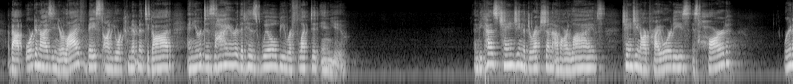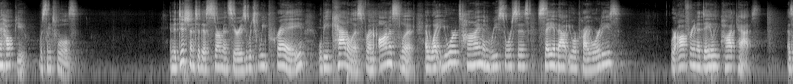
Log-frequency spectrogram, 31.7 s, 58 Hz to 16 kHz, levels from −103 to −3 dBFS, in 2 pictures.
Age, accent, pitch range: 50-69, American, 160-200 Hz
